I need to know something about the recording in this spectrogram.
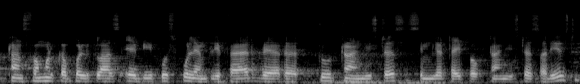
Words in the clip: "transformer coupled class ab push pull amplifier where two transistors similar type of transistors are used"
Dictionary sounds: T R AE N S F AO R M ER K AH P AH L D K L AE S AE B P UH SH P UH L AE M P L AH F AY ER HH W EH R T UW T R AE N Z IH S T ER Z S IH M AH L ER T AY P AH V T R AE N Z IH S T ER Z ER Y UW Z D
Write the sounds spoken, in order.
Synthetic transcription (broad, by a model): T R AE N S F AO R M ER K AH P AH L D K L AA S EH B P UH S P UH L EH M P L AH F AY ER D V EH R T UW T R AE N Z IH S T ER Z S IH M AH L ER T AY P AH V T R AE N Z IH S T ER S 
